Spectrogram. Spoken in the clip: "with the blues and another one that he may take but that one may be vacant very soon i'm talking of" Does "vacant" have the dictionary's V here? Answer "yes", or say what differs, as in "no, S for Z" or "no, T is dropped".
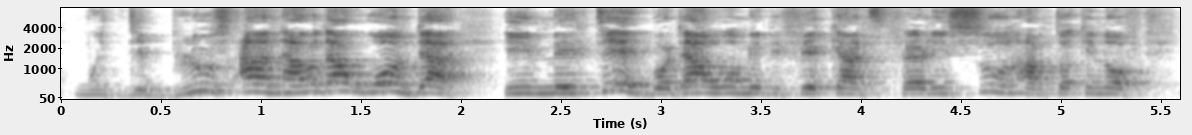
no, F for V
